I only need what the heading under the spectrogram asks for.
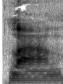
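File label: "laang", Cantonese, low rising tone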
